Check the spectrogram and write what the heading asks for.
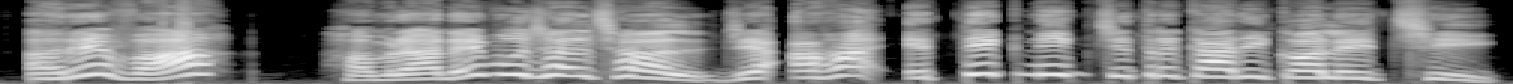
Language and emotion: Maithili, surprised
